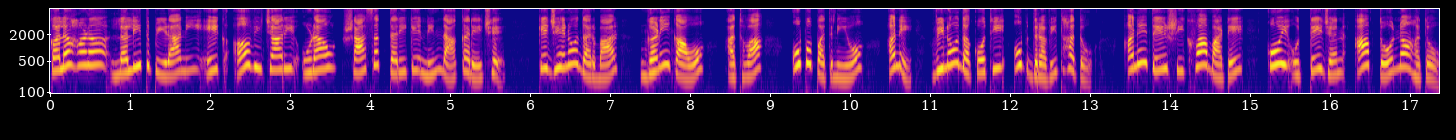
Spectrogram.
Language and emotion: Gujarati, neutral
